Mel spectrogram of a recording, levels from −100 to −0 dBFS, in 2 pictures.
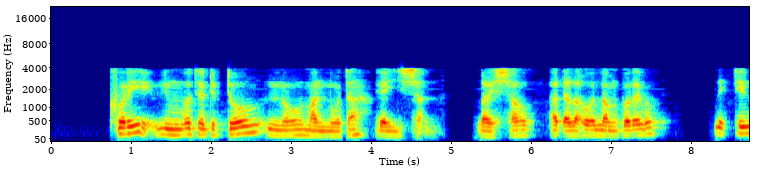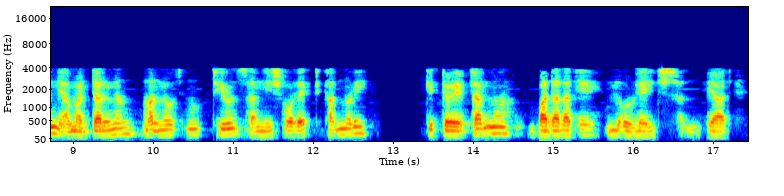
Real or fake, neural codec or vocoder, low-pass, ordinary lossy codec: fake; codec, 16 kHz, 0.5 kbps, FunCodec, trained on LibriTTS, 25 frames a second; 7.2 kHz; AAC, 16 kbps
